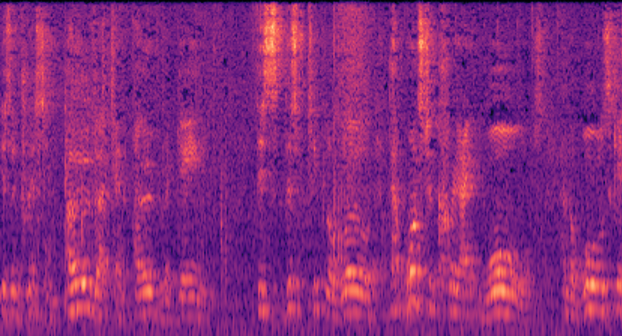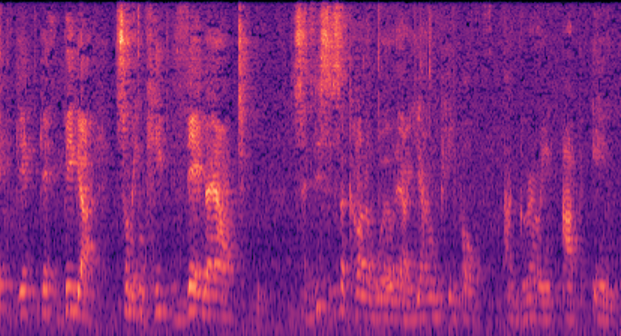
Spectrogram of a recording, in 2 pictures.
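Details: Adult male keynote speaker with a self-reported stutter who finds microphones scary, speaking at a conference; word repetitions; stuttering.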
